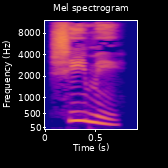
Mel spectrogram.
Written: ಸುಮ

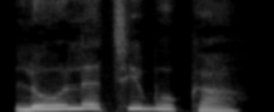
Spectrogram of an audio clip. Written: ಲೋಲಚಿಬುಕ

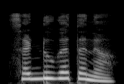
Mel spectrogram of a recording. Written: ಷಡ್ಡಕತನ

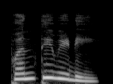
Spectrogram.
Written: ಪಂತಿವಿಡಿ

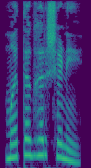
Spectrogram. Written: ಮತಘರ್ಷಣೆ

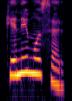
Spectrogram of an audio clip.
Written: ಕೆನೆಮೊಸರ್

